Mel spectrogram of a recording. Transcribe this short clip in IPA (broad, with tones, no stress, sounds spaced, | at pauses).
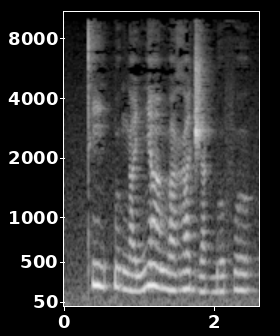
tʰ ĩ˦˨ k͡p ʊ˦˨ ŋ a˨ ɲ ã˦˨ β a˨ ɣ a˦ d͡ʒ a˨ ɡ͡b ʊ˨ f ʊ˦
